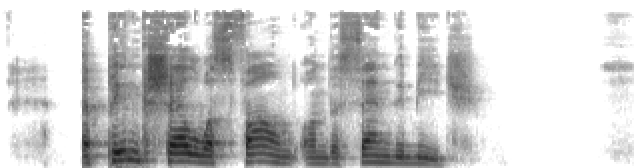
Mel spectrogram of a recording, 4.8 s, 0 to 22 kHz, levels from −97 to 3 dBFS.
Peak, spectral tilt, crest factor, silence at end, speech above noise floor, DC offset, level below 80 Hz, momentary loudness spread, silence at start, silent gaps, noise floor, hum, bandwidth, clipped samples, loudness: -2 dBFS; -4 dB/octave; 18 dB; 1.25 s; over 73 dB; under 0.1%; -60 dBFS; 15 LU; 0.6 s; none; under -90 dBFS; none; 16.5 kHz; under 0.1%; -17 LUFS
